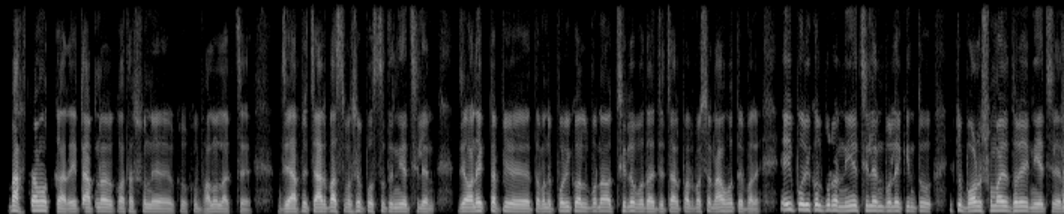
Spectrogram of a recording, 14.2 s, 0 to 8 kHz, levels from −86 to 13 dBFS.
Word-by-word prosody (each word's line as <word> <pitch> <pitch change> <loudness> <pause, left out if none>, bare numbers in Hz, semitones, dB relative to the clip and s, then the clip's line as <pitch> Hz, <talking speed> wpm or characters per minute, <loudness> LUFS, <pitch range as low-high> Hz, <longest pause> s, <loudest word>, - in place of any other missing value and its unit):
বাহ 165 -3 +6
চমৎকার! 165 -9 +4
এটা 130 - -1
আপনার 140 0 +1
কথা 125 +1 -3
শুনে 125 -2 -2 0.3
খু - - -14
খুব 125 -4 -10
ভালো 125 +5 -1
লাগছে। 110 - -6 0.5
যে 125 - -1
আপনি 145 - -5
৪-৫ 135 +1 +5
মাসের 145 +4 -2
প্রস্তুতি 140 -1 -4
নিয়েছিলেন 120 -3 -1 0.4
যে - - +2
অনেকটাি 150 +1 +1 0.4
তা - - -2
মানে 130 0 -2
পরিকল্পনা 145 -1 0 0.2
ছিল 150 0 -5
বোধহয় 125 -2 +1
যে 120 - -4
৪-৫ 130 0 -1
মাসে 130 +3 -4
নাও 135 +1 +2
হতে 125 - -4
পারে। 105 -1 -2 0.4
এই 205 - +5
পরিকল্পনা 185 -2 +3
নিয়েছিলেন 165 -1 0
বলে 150 0 +2
কিন্তু 150 -1 -6 0.4
একটু 185 - -1
বড় 155 +2 +6
সময় 165 0 +4
ধরেই 155 0 +4
নিয়েছিলেন। 130 -2 -1
140 Hz, 165 wpm, -23 LUFS, 130-155 Hz, 0.5 s, বাহ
